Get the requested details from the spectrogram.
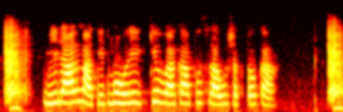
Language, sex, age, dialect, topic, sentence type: Marathi, female, 18-24, Standard Marathi, agriculture, question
